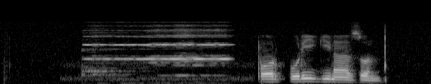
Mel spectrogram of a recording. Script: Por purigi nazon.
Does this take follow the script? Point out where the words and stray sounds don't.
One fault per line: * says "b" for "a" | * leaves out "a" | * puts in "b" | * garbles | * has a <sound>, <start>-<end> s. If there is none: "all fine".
* has a squeak, 0.8-2.4 s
